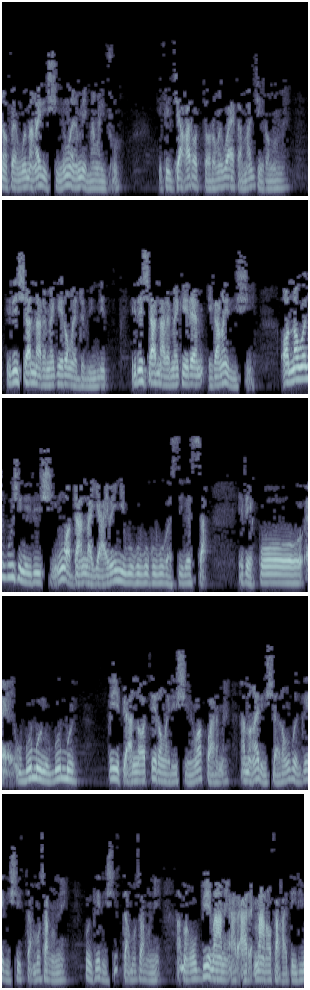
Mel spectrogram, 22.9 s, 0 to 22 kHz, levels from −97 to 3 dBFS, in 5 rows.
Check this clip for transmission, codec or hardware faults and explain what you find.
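Two codec faults are audible in this speech clip.

Throughout, likely heavy MP3 compression at a very low bitrate, around 16 kbps, removes everything above 10.5 kHz, leaving watery, swirling speech with metallic sibilants.

Pre-echo appears at 3.01 s, 18.71 s and 20.17 s. Coding noise spreads before each sharp attack for about 39, 37 and 27 ms, heard as brief hiss and softened onsets.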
